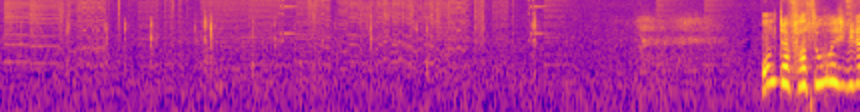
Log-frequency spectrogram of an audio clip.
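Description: Faint electronic game music plays.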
